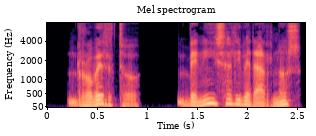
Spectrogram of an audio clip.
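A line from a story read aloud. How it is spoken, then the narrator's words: Exclaimed. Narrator (Spanish): exclamó Blanca de Borgoña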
